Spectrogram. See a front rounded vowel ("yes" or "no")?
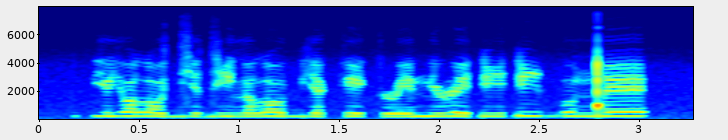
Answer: no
